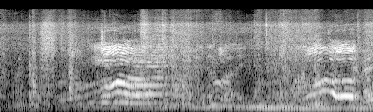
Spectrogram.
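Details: Teddy goat on a goat farm giving two wavering, nasal bleats that rise and fall, one near the one-second mark and another near three and a half seconds, while people talk throughout.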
